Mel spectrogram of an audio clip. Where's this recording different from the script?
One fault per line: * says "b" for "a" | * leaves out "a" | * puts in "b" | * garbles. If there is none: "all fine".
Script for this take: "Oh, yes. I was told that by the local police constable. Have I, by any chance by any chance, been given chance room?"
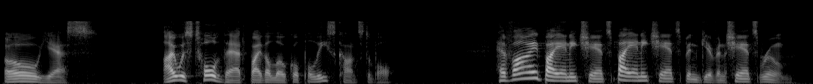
all fine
